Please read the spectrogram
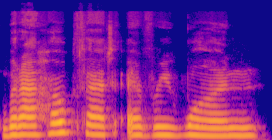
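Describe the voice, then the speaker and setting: A woman with a slightly raspy morning voice, chatting casually with viewers on a live stream from home and greeting them by name. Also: fairly high pitch, fairly even intonation, measured pace, dark tone. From United States. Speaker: tarot channel host. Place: at home, bedroom.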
